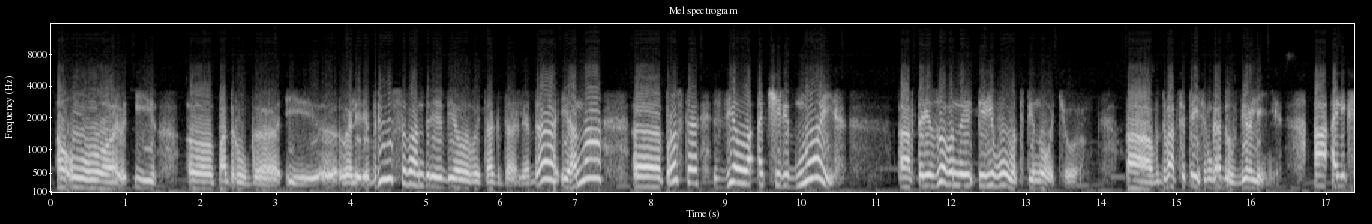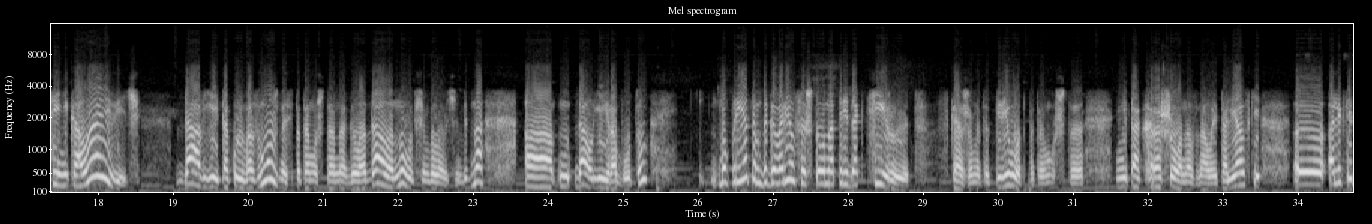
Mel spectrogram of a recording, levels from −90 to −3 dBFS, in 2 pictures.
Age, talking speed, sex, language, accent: 50-69, 115 wpm, female, Russian, native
